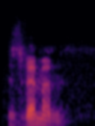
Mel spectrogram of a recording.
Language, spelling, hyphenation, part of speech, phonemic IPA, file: Dutch, zwemmen, zwem‧men, verb, /ˈzʋɛ.mə(n)/, Nl-zwemmen.ogg
- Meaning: to swim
